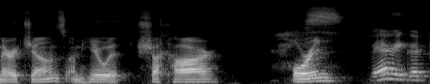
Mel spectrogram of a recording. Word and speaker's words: Shachar Orren: I'm here with Shachar Orren. Very good pronunciation of my name.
